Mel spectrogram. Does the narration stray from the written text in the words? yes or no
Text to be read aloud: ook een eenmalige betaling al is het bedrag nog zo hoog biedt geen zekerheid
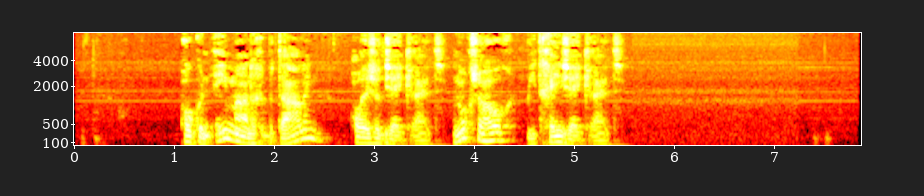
yes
